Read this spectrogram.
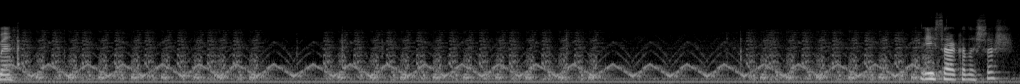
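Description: An arcade game's electronic music plays with a rapid, warbling beat.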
